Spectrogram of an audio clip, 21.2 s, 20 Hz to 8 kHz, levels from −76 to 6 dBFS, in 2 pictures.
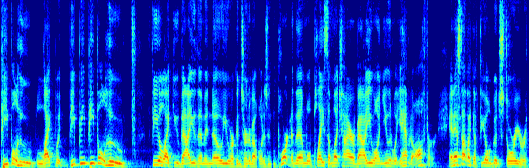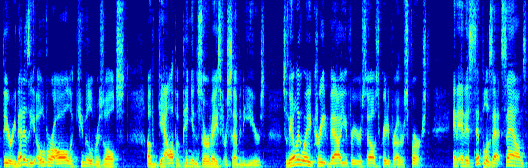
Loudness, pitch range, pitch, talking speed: -18 LUFS, 120-145 Hz, 130 Hz, 235 wpm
